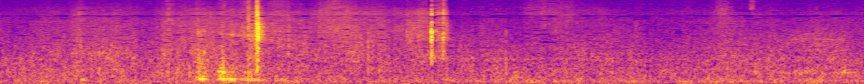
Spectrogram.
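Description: Quiet room with a few brief, sharp clicks: a cluster about a second in and one more about two seconds in.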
